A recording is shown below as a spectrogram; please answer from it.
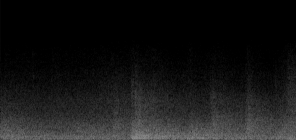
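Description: Papers being handled and shuffled, a rustling noise that picks up again about a second in.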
